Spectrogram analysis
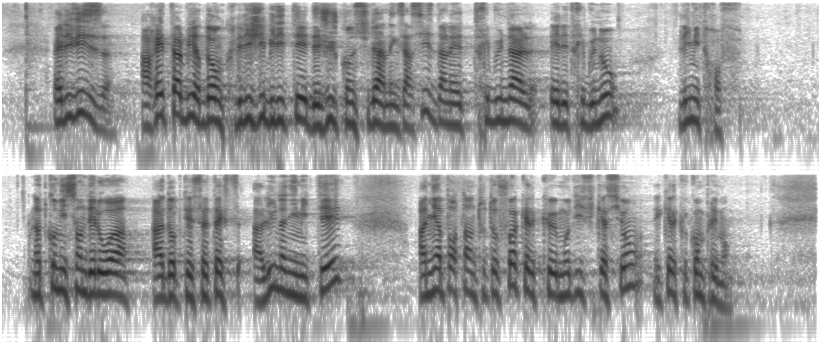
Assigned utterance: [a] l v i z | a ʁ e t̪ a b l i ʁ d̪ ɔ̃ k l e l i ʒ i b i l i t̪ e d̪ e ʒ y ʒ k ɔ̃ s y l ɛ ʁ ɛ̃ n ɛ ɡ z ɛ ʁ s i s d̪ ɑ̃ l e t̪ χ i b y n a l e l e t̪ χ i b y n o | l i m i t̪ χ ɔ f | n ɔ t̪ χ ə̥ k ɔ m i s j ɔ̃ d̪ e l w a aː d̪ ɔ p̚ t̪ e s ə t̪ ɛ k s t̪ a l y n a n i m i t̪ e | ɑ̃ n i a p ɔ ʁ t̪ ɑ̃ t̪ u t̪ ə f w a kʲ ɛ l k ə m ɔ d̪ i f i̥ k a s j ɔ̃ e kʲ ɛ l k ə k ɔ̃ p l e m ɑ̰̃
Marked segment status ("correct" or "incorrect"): incorrect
